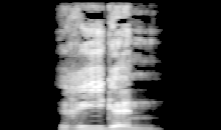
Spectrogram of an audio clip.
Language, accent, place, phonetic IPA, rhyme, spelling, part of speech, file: German, Germany, Berlin, [ˈʁiːɡn̩], -iːɡn̩, Riegen, noun, De-Riegen.ogg
- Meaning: plural of Riege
